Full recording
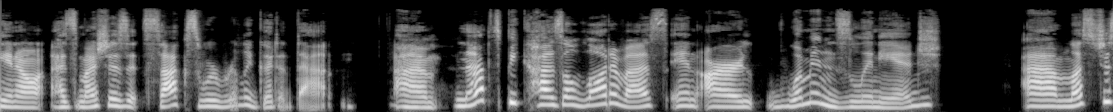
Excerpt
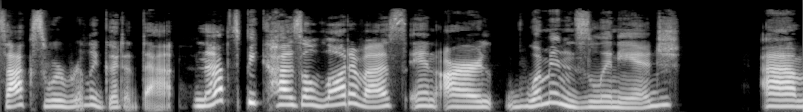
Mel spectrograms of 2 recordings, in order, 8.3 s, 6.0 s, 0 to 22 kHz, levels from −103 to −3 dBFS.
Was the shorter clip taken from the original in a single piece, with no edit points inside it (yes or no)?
no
